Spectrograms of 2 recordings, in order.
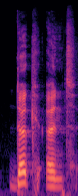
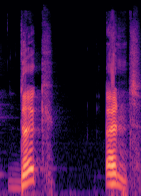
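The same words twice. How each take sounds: First: The name is said quickly and run together. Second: The name is said slowly and clearly.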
